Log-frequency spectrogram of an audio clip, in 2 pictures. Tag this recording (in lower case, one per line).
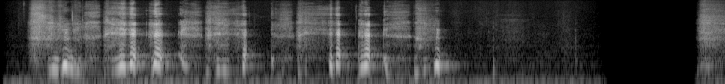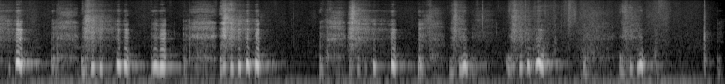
chuckle
human voice
laughter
